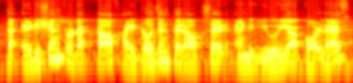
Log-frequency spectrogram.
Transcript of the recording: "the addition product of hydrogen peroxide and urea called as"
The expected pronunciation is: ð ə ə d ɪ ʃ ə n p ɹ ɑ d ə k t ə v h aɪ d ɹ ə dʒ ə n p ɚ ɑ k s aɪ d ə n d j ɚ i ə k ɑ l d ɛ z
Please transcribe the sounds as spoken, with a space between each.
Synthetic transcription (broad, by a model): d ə ə d ɪ ʃ ə n p ɹ ɑ d ə k t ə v h aɪ d ɹ ə dʒ ə n p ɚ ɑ k s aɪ d ə n d j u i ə k ɑ l d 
